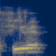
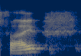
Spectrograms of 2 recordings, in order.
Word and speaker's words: FIRE: Managing Director of FIRE. We pronounce it in the Italian way, not FIRE.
